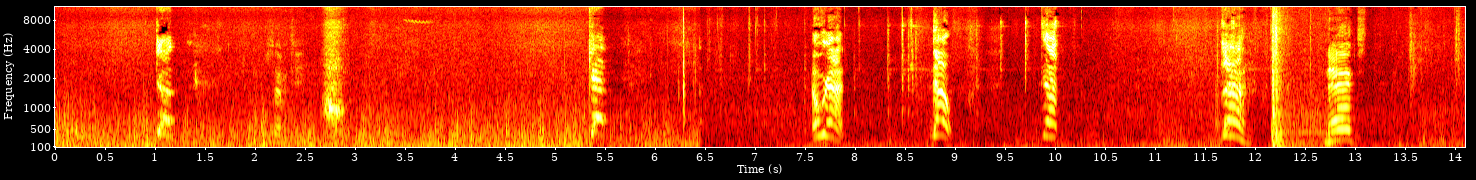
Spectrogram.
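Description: A man speaks in short, loud phrases nearby.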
